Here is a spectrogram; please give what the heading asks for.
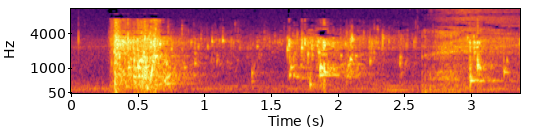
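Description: Calm sea water around a small drifting boat laps and splashes softly in a few uneven swells, a gentle sloshing with small drips and trickles in between.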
